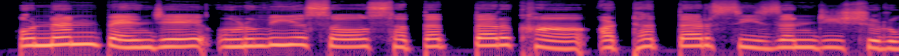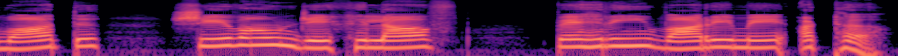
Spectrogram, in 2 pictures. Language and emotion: Sindhi, neutral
